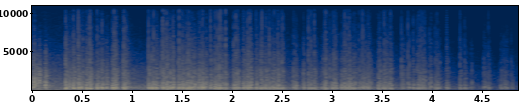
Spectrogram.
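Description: Fireworks crackling: a dense run of quick pops and cracks that gradually fades away towards the end.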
